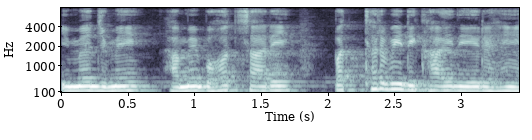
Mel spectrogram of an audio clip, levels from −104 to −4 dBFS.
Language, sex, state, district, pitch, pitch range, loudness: Hindi, male, Uttar Pradesh, Lalitpur, 150 Hz, 140-155 Hz, -14 LUFS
